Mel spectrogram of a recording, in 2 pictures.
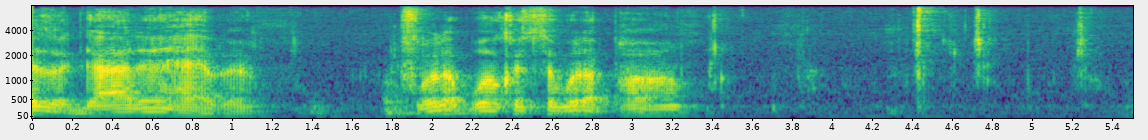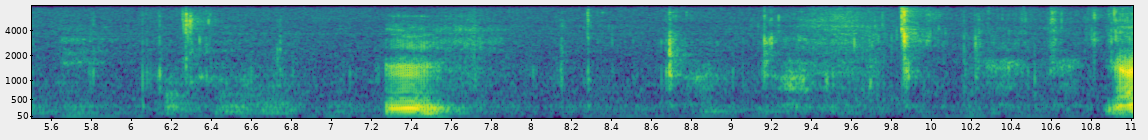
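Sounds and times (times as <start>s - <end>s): man chewing: 3.3s - 11.0s
wet mouth smacks and clicks: 4.3s - 5.4s.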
